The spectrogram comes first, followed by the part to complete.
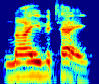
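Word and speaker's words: naïveté: is the which is naive naivete which is the right way but I say naivetivity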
